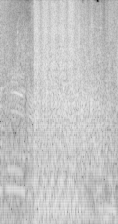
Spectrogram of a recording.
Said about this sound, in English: A machine gun?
